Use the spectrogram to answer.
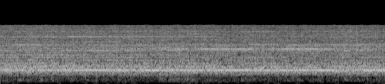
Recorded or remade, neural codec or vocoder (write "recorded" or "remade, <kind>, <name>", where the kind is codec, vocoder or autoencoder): recorded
